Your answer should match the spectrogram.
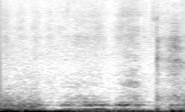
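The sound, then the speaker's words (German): A pen colors heavily in purple on paper, with dense, continuous scratchy strokes, fairly quiet, with a brief tap near the end and no talking. “Das ist nämlich einer von den anderen Stiften. ich male mal ganz doll lila.”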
